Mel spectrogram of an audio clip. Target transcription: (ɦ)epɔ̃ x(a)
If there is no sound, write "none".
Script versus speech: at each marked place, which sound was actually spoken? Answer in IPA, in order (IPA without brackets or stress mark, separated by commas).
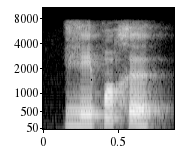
ɦ, ə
